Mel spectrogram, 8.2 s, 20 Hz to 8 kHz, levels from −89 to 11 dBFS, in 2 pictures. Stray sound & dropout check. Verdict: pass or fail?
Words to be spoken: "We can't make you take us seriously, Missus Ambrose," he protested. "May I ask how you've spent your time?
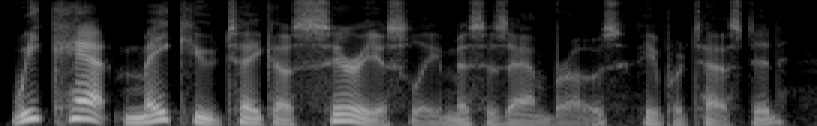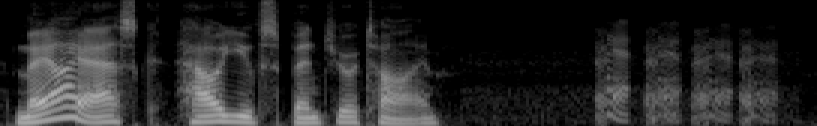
fail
